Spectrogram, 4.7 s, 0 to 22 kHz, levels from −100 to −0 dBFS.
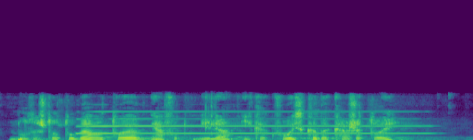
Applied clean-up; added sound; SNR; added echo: none; Wind instrument, woodwind instrument; 9 dB; reverberation time 0.8 s.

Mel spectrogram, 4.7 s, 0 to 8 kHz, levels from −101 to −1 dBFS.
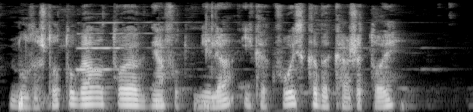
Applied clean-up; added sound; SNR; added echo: classical method WPE with log-MMSE.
